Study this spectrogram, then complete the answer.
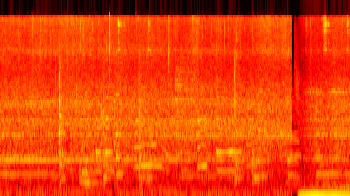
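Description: Onions fry in a pan for tomato rice, a steady close sizzle with light spatula scrapes and stirring knocks, then a brief surge of louder hissing near the end.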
